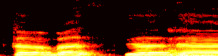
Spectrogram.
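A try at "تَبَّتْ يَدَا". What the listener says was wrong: Di awal sudah keliru ya. Baknya tasdid. Tab ya, tab bat.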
